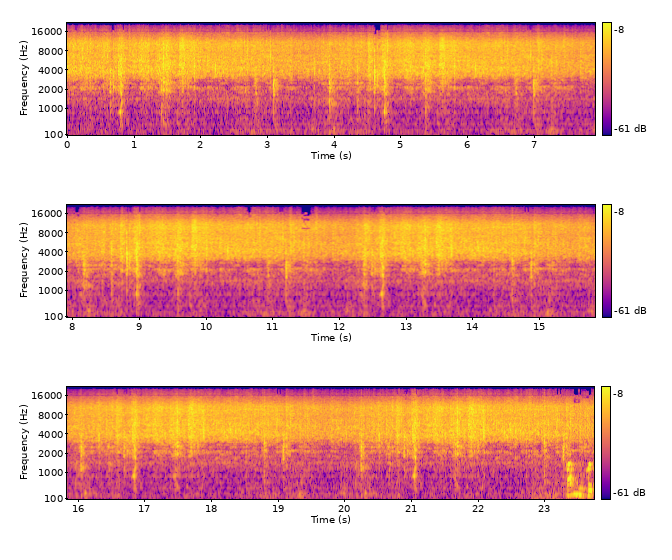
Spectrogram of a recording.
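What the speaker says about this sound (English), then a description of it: "We're going to take what's left of the remaining braising liquid, reduce it down into a barbecue sauce." Leftover brisket braising liquid bubbling and reducing into barbecue sauce, a steady bright hiss and sizzle with occasional crackles and stirring, sustained throughout at moderate loudness with no speech.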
